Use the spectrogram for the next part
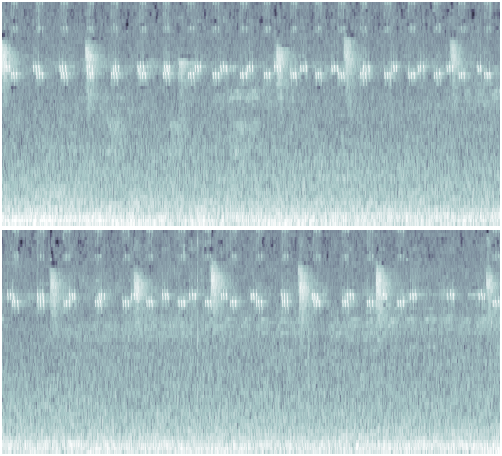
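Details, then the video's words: Sustained morning chorus of meadow crickets: rapid high chirps in short ticking bursts, regular louder accents about every second, and a low droning rumble beneath throughout. "Morning Crickets"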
